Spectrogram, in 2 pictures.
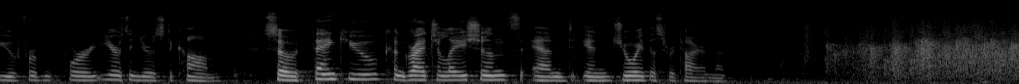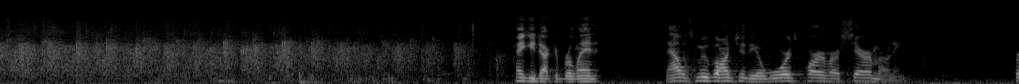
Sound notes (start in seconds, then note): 8.0 audience claps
